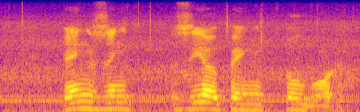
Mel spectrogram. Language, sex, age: English, male, 19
